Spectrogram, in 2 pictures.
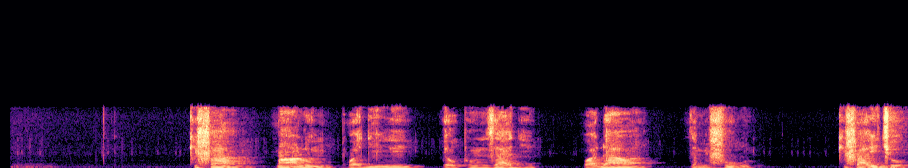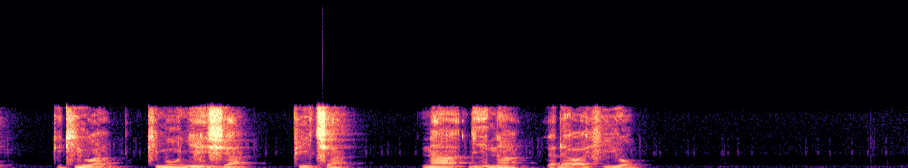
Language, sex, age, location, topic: Swahili, male, 18-24, Dar es Salaam, agriculture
